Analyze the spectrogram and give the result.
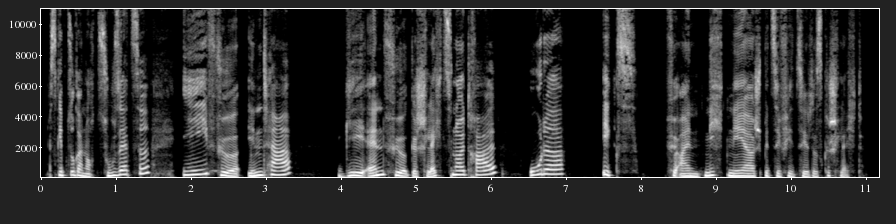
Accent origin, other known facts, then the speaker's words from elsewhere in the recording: Groß Grönau, Schleswig-Holstein, Germany; Also ich komme aus Großgrönau.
